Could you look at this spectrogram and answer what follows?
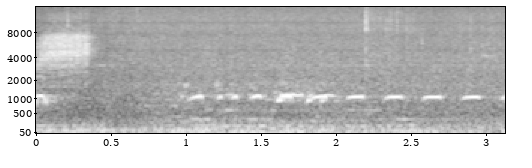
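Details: Decoy zebra dove used for luring wild doves. It gives a quick run of short, clipped, mid-pitched notes, about four per second, steady and staccato. A brief hiss opens the clip.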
